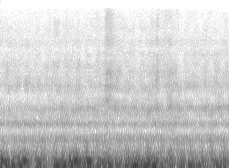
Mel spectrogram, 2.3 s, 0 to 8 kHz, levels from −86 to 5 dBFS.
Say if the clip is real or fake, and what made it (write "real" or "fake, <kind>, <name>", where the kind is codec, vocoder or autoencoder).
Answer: fake, vocoder, WaveNeXt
